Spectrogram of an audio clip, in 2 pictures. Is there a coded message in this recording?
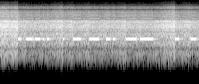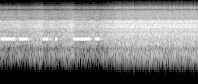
No, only beeps of irregular length, with radio static and room echo.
